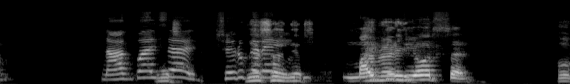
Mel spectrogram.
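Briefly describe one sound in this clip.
A young woman talks and laughs over an online call.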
